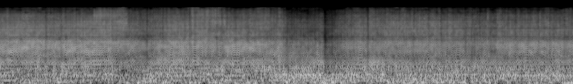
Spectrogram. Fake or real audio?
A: fake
